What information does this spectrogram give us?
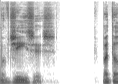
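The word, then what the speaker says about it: Jesús: To this day, the Spanish pronunciation of Jesus is Jesus.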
